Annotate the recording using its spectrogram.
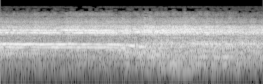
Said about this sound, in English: A rumble filled the air. And just as I reached the rail bed, I saw the tunnel hewn out of mountain rock. And plunging from the tunnel's mouth, like some black, terrible monster, roared a train. It tore by me in a deafening roar.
